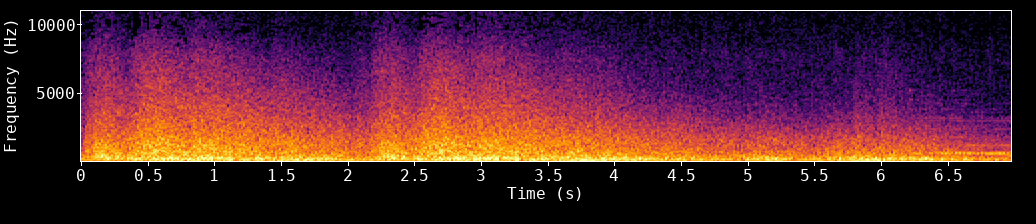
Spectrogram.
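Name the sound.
thunder rumbling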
